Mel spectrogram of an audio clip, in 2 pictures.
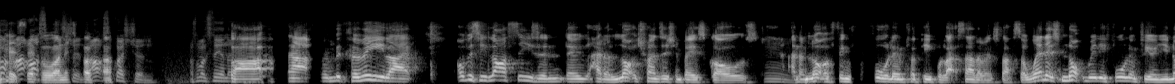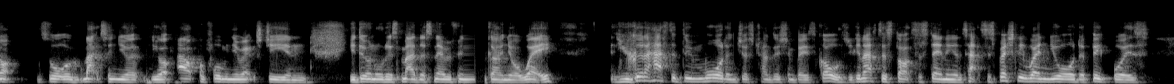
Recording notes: Apologies for the poorer than usual sound quality, as we record via Skype, we will be back in the studio on Sunday.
